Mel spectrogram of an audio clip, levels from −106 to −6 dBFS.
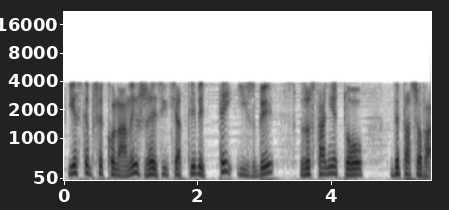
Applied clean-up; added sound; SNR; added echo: neural separator model SepFormer WHAM!.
